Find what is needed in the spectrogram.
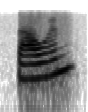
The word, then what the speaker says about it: Samhain: It's spelled Samhain, but I believe it's pronounced Samhain.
